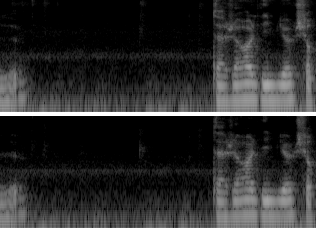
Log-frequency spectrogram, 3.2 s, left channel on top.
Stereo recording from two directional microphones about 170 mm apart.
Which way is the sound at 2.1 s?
20° left (ahead or behind).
